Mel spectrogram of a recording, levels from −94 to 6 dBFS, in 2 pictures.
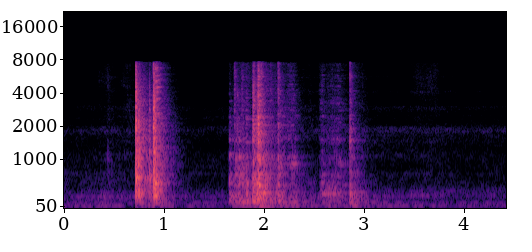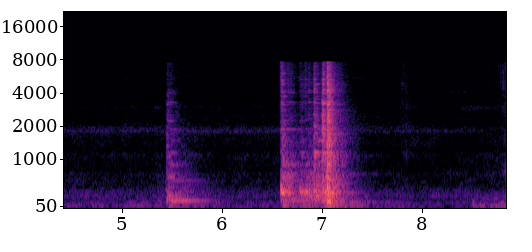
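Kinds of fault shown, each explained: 4-bit ADPCM compression, throughout: each sample is coded as a coarse 4-bit step away from a predicted value, with the step size adapting as the signal moves. Here the coding damage is heavy. A gritty hiss rides on every loud passage and rises and falls with the level, and sharp onsets smear where the step cannot grow quickly enough. Nothing sounds above 7.7 kHz, which fits a rate of about 16 kHz and a 64 kbps stream, so the audio is also dulled.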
